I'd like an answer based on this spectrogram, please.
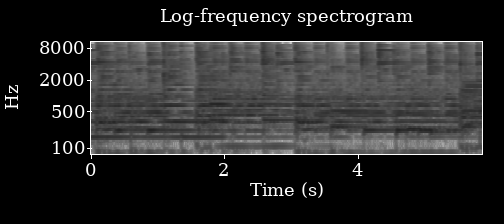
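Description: Instrumental background music with plucked-string notes.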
